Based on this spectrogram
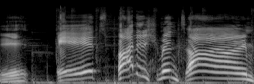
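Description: Someone uses a put-on character voice with a high pitch while clear music plays in the background. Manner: gleeful, menacing.

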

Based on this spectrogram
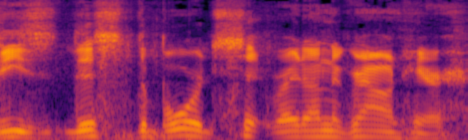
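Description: Someone speaks at a moderate pace in a dry sound with no echo, with light background noise. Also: man. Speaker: excavation contractor. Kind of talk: tutorial commentary. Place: open country. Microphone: phone near.

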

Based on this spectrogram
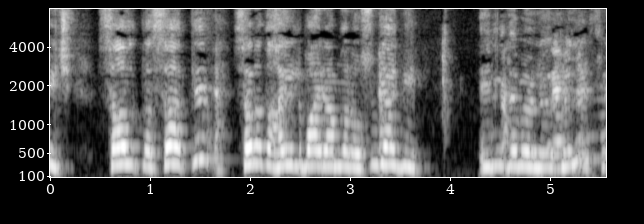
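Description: Light background noise sits behind this man. His pitch is extremely high. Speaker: clinical psychologist. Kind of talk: casual talk to camera. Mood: warm, cheerful. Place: home room. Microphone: phone near.

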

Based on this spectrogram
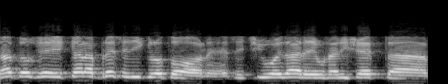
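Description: A man's fairly high voice at a moderate pace, fairly even intonation, a normal speaking voice. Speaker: radio interviewer. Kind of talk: radio interview.

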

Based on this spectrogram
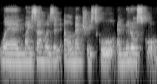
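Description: A somewhat breathy woman's voice over light background noise, with audible room echo. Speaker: conference presenter. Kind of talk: presentation talk. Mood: warm, personal storytelling. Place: home room. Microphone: webcam.

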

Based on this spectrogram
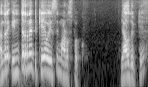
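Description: On a very clean, dry, close recording with a silent background and no echo, a man speaks in a high voice with an animated tone and very wide pitch swings. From Chikkamagaluru, Malnad region, Karnataka. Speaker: news anchor. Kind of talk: news discussion.

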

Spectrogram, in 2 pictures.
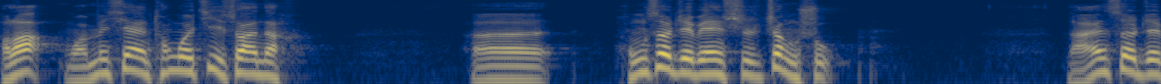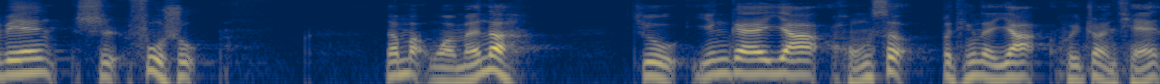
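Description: Recorded dry and close with no echo against a silent background on a very clean recording, a man with a high voice speaks at a moderate pace with lively intonation and long, frequent pauses. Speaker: gambling strategy youtuber. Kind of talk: tutorial. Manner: loud, straining voice; frequent fillers, halting. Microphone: mic held very close to mouth.

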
